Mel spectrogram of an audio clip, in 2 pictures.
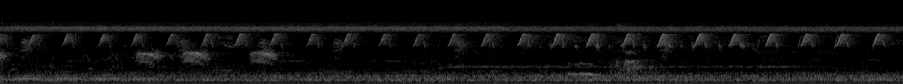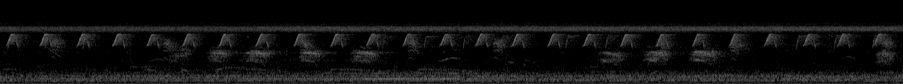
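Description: Birds calling: a short high chirp repeated about three times a second on a steady rhythm, with small groups of two or three lower calls every few seconds, over a steady high hiss.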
